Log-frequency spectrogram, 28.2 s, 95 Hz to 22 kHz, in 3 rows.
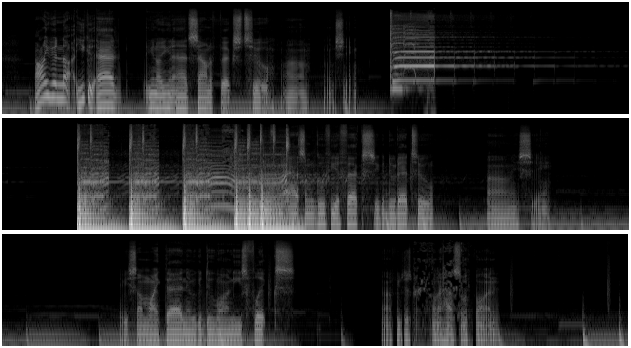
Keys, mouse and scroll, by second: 3.2-5.8 scroll down 1, 5.8 space, 6.4 space, 9.9 right click, 10.5-13.6 typing, 13.9-17.0 scroll up 1, 19.3 right click, 19.3-21.2 scroll up 1, 21.2 Right, 21.8 alt+click, 23.2 alt+click.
